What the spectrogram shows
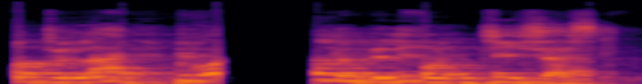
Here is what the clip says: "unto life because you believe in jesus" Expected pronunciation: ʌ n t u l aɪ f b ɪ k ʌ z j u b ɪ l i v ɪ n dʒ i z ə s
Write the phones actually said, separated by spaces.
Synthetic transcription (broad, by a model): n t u l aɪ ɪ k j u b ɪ l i ɪ n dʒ i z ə s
